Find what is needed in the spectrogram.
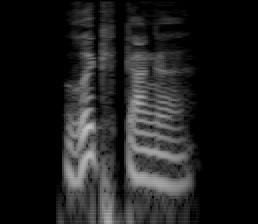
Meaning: dative of Rückgang
- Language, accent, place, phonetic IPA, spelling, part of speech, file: German, Germany, Berlin, [ˈʁʏkˌɡaŋə], Rückgange, noun, De-Rückgange.ogg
